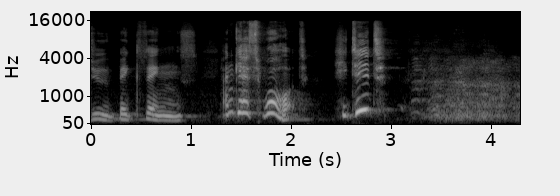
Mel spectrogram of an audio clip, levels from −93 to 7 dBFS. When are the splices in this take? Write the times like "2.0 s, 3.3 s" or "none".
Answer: 1.3 s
